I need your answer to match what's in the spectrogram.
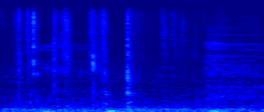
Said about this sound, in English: So with that said, we're gonna do a reading for the sacral chakra. So let me get these cards nice and shuffled.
